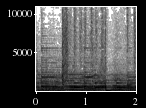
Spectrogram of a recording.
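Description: Electronic background music: sustained synth notes over drum hits.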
